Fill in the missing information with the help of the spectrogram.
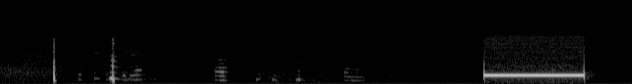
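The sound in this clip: A telephone line tone sounds while a call is being connected: a single steady tone of about one second, preceded by a few sharp clicks and faint murmurs on the line.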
